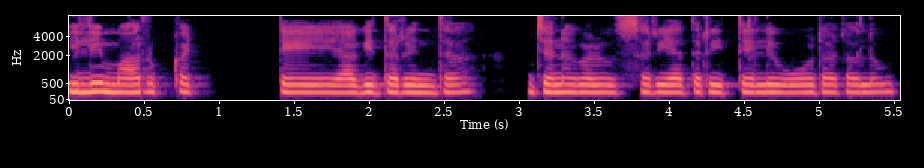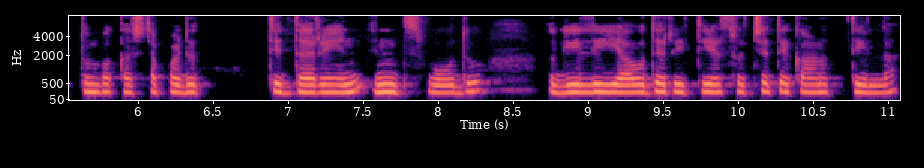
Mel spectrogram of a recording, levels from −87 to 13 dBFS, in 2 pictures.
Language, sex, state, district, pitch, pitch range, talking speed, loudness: Kannada, female, Karnataka, Raichur, 230 Hz, 225-240 Hz, 80 wpm, -17 LUFS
